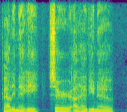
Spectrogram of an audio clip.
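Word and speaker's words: Polymega: follow meggy pearly Maggie it's pronounced Pali Maggie sir I'll have you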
